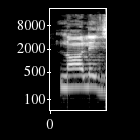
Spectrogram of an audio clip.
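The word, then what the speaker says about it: knowledge: है एन के पहले आया हुआ के प्राय साइलेंट होता है नी नी माने घुटना नाइफ नाइफ माने चाकू नॉलेज नॉलेज माने ज्ञान नॉट नॉट माने गाठ डी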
